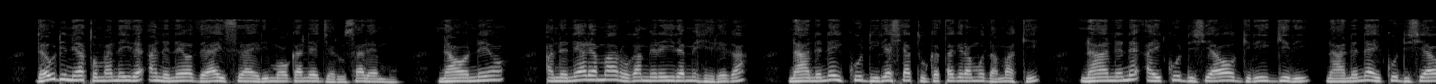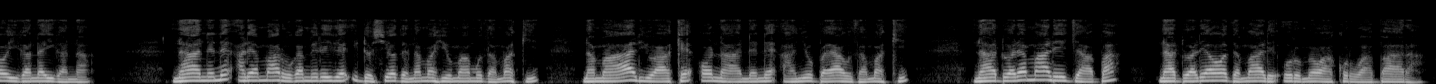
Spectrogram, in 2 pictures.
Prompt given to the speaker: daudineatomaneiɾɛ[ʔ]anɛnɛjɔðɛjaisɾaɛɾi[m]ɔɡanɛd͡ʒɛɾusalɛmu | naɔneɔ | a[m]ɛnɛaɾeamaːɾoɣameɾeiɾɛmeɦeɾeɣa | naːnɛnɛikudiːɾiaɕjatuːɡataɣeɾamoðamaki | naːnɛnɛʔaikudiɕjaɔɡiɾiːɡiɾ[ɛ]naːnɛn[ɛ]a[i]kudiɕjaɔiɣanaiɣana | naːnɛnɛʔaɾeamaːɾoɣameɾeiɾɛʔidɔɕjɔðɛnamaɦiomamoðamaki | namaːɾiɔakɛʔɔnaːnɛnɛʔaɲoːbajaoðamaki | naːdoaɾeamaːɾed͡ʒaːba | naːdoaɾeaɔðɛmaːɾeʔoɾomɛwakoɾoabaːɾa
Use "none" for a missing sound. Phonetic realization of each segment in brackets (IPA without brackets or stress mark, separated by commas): ʔ, m, n, i, ɛ, i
